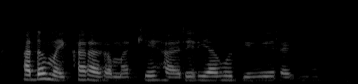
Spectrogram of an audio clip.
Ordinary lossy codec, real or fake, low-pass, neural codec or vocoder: none; real; 7.2 kHz; none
